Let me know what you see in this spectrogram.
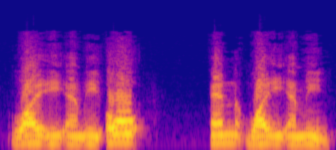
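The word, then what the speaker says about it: Onyame: word spelled is N-N-Y-E-M-E, O-N-Y-E-M-E, on Yeme, but they don't pronounce the O and the N.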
